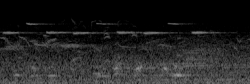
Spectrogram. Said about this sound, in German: In der Ferne schlägt ein Hund an, in einem der verstreut liegenden Gehöfte inmitten der Weinberge. Sonst ist es völlig still auf dem Hügel von Oslavia.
